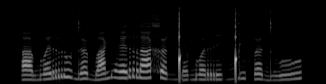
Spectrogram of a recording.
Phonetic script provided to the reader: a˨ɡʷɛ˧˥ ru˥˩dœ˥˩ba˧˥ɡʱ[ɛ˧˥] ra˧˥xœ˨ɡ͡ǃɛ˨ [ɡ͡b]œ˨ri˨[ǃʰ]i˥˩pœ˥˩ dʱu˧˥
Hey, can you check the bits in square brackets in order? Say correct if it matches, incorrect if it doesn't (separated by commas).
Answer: correct, incorrect, incorrect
